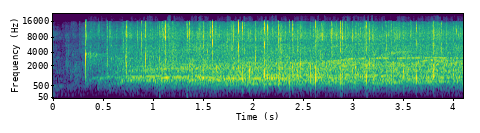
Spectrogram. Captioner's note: applause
